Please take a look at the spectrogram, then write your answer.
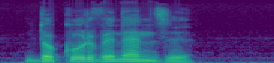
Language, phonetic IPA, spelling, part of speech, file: Polish, [dɔ‿ˈkurvɨ ˈnɛ̃nd͡zɨ], do kurwy nędzy, interjection, Pl-do kurwy nędzy.ogg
